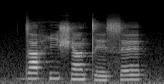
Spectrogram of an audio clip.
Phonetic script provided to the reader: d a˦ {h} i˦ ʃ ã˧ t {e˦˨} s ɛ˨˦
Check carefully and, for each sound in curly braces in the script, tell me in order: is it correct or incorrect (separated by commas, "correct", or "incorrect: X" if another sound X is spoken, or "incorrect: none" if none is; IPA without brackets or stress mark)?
correct, incorrect: e˨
